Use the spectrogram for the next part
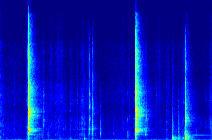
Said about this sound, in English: Going to go ahead and round these corners.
